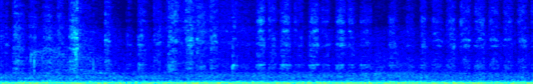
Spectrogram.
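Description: Soft foam buffer block rubbed in small strokes along the free edge of a fingernail to smooth it after filing, giving a light scratchy rasp over a steady low hum.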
